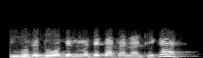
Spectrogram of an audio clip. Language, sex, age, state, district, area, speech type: Hindi, male, 45-60, Rajasthan, Jodhpur, urban, conversation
